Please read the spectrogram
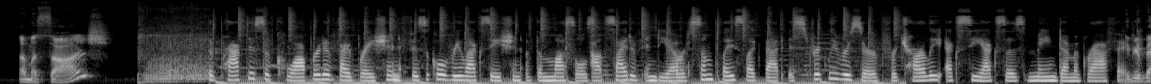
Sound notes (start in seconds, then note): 1.3 mimics fart noise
